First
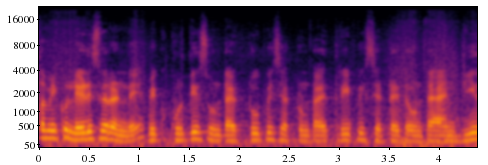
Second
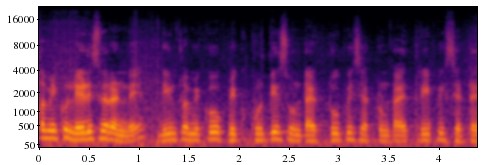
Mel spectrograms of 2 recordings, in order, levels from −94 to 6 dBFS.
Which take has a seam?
first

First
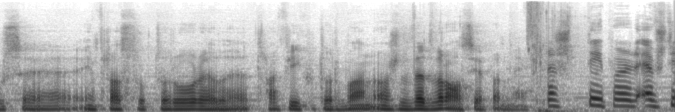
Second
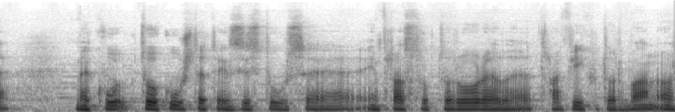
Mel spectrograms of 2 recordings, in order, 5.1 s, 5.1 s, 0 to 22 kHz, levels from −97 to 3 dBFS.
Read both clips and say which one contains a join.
first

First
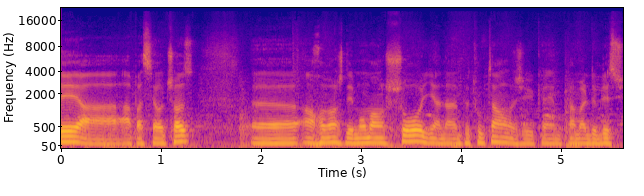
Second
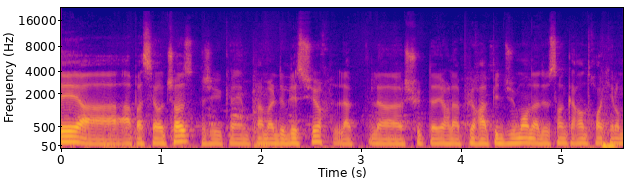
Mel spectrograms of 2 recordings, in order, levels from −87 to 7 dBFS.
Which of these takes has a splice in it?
second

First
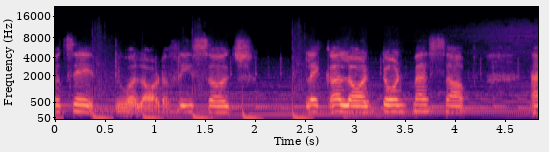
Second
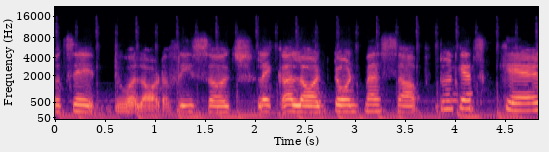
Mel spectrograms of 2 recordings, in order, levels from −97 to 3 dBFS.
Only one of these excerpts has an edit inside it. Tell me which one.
second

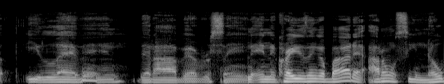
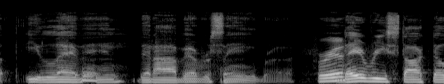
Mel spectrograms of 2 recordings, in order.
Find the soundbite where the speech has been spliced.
first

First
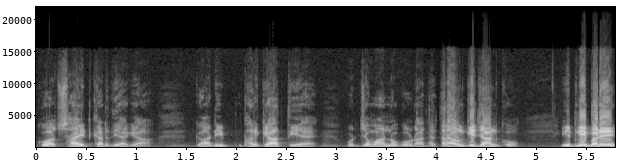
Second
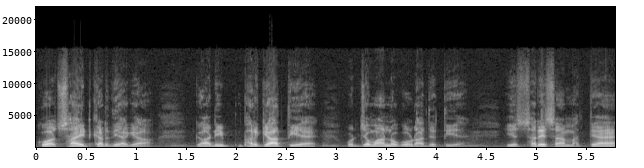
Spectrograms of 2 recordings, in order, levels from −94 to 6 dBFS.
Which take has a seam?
first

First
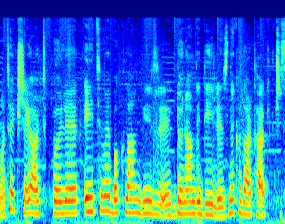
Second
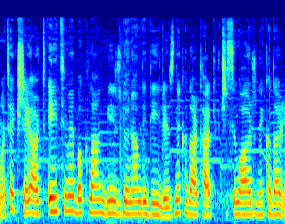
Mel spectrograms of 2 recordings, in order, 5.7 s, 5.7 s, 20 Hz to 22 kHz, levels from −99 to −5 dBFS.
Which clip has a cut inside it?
second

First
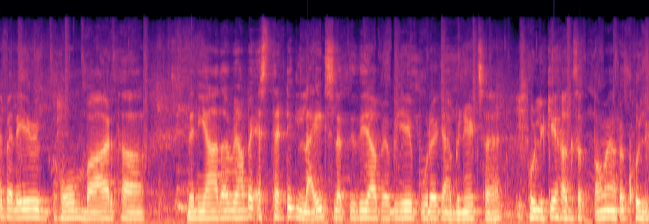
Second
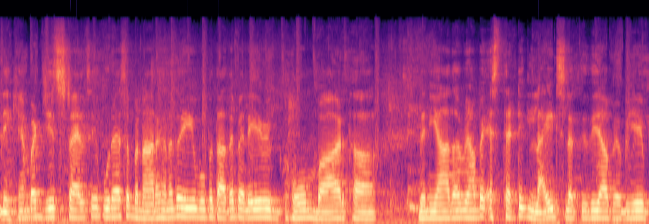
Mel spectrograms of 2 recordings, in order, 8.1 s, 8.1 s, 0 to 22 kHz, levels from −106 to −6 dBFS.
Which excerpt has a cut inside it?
first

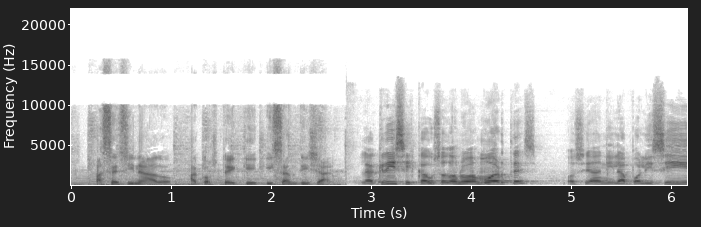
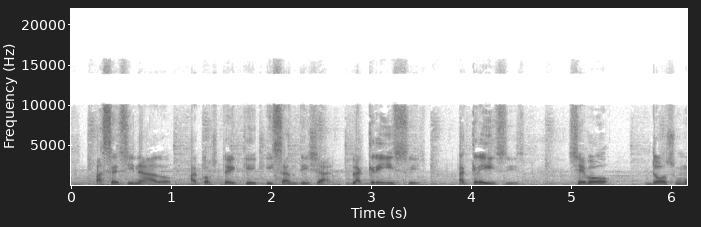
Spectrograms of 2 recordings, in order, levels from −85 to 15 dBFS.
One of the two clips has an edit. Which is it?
first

